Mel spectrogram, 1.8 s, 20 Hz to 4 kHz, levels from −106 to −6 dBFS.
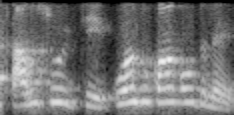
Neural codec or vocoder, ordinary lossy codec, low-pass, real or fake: none; none; 3.6 kHz; real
